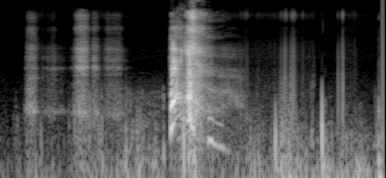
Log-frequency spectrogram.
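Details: Male with really bad allergies: a quiet lead-in breath, then one sharp, loud sneeze burst, followed by sniffing and small rustling; a single allergic sneeze.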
